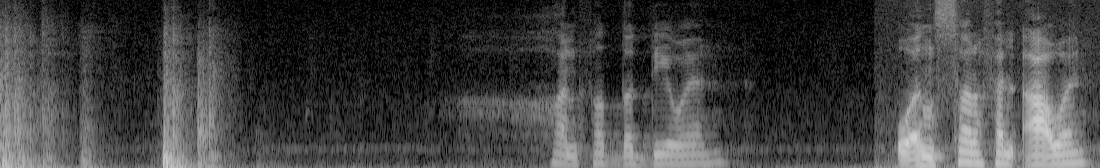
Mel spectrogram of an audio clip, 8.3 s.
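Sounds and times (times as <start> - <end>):
wooden door being shut: 0.0 - 1.8
speech: 4.2 - 5.5, 6.7 - 8.2.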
